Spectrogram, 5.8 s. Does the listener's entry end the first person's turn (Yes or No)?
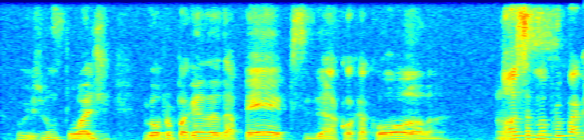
Yes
